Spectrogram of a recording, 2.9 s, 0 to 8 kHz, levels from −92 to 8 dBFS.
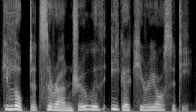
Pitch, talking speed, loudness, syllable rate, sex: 200 Hz, 165 wpm, -19 LUFS, 5.2 syllables/s, female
